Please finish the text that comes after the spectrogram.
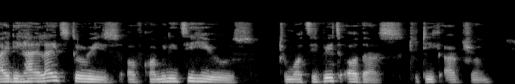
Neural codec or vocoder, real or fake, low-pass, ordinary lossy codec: none; real; 7.2 kHz; none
